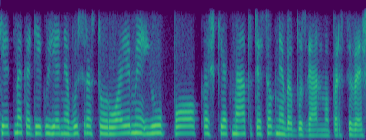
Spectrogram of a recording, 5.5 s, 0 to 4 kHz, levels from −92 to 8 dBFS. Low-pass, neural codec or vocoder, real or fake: 3.6 kHz; none; real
